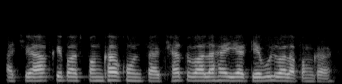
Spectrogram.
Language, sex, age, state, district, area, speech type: Urdu, male, 18-30, Bihar, Supaul, rural, conversation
